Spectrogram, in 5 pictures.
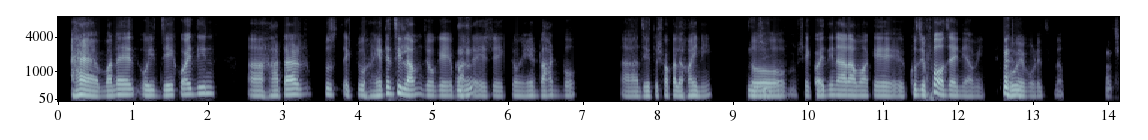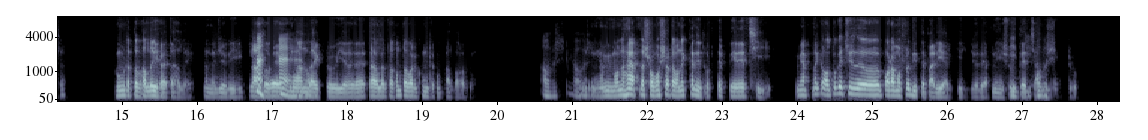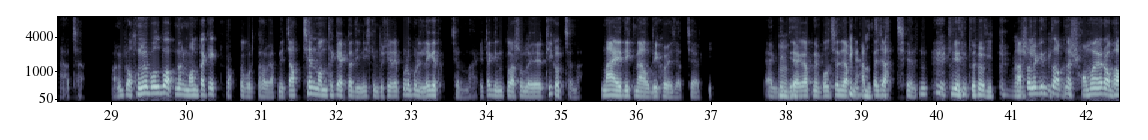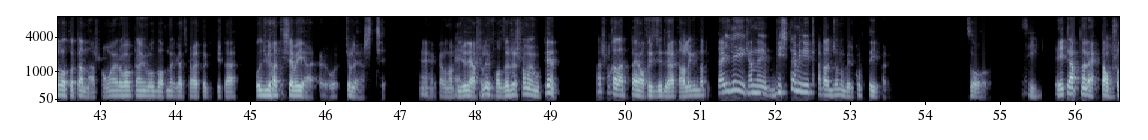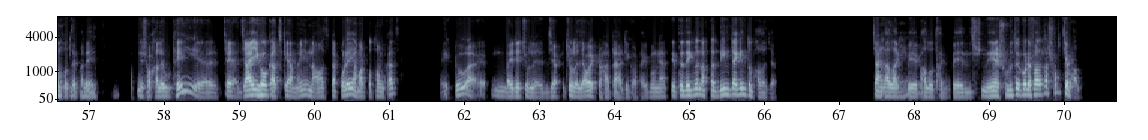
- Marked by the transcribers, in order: laughing while speaking: "খুঁজে পাওয়া যায়নি"; chuckle; laughing while speaking: "হাঁটতে চাচ্ছেন। কিন্তু"; in English: "So"; in English: "option"
- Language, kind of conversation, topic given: Bengali, advice, নিয়মিত হাঁটা বা বাইরে সময় কাটানোর কোনো রুটিন কেন নেই?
